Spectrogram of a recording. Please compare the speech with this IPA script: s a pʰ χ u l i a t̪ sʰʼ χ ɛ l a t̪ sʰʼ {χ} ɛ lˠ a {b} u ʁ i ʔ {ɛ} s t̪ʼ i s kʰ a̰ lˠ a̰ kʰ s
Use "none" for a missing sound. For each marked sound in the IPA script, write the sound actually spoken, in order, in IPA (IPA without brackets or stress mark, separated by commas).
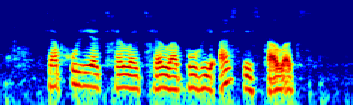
χ, b, a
